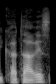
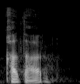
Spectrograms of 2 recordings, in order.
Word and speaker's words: Katar: Also die Kataris sagen Katar und Katari mit so einem Kaf. In England, Amerika sagt man wirklich Katar.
